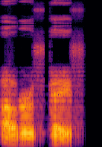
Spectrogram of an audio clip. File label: VOICEFX ELCTR 140; Techno2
